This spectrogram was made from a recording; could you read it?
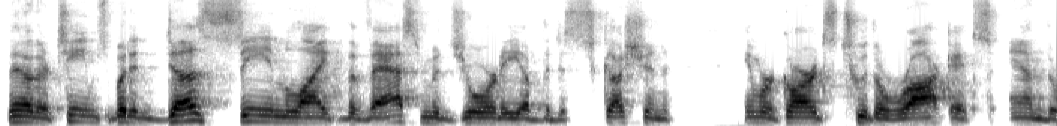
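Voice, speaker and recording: A man's voice: medium pitch, darkish tone. A man hosting a conversational sports talk show, putting questions and views to his guests. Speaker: sports web show host, play-by-play announcer.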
